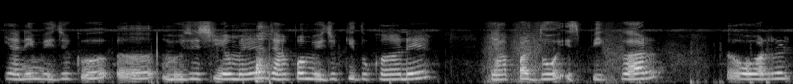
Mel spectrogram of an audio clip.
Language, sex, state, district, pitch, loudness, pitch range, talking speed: Hindi, female, Punjab, Kapurthala, 250 Hz, -19 LUFS, 240-260 Hz, 130 wpm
